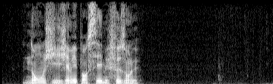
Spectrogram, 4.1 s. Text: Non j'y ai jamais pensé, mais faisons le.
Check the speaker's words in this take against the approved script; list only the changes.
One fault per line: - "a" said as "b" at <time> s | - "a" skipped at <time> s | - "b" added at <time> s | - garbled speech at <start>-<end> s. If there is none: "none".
none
